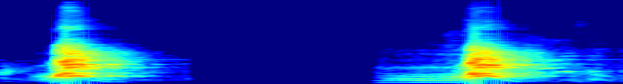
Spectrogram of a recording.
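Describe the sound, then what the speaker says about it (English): Two single dog barks ring out loud and close, about two seconds apart, with silence between them. "why the heck won't the dog stop barking?"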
